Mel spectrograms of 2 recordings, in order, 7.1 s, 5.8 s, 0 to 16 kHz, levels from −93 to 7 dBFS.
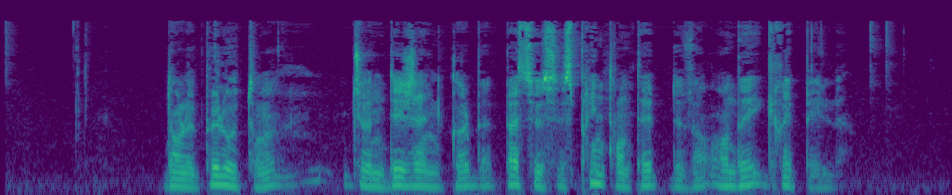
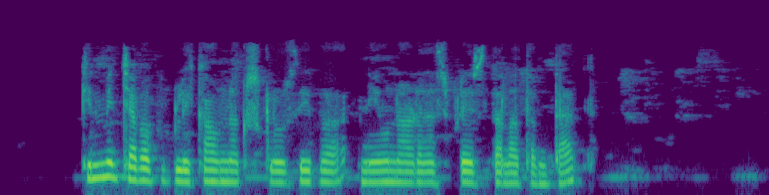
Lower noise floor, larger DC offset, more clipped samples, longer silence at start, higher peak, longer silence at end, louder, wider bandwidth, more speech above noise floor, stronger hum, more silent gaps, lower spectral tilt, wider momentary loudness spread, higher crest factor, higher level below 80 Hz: second, -72 dBFS vs -89 dBFS; neither; neither; first, 1.25 s vs 0.6 s; second, -8 dBFS vs -2 dBFS; second, 0.6 s vs 1.15 s; second, -30 LUFS vs -20 LUFS; first, 11.5 kHz vs 7.6 kHz; second, 40 dB vs 69 dB; neither; neither; second, -2.5 dB/octave vs -6.5 dB/octave; first, 17 LU vs 8 LU; first, 26 dB vs 18 dB; about the same, -62 dBFS vs -62 dBFS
